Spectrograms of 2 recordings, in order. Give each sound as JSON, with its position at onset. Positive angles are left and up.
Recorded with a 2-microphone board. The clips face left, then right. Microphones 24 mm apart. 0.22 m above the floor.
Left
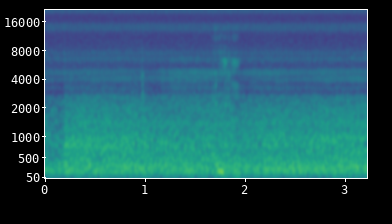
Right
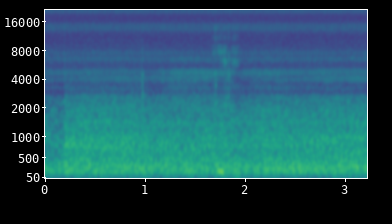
{"t": 1.7, "sound": "breathing", "side_deg": 45}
